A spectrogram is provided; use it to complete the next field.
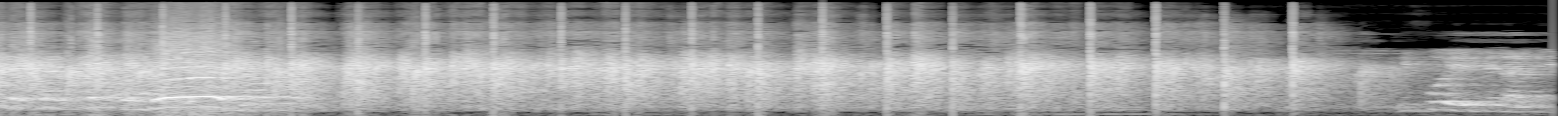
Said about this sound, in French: Est-ce qu'on peut acclamer pour le gloire de Dieu?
